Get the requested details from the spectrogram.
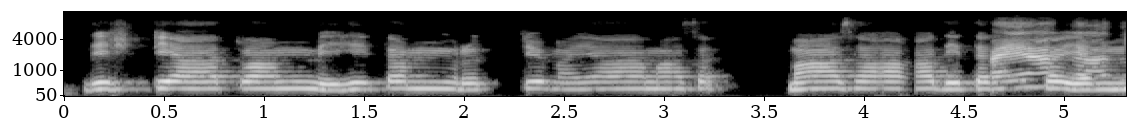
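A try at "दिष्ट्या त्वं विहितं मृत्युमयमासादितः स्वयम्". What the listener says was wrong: మాతాజీ మయా అంటే మైన్ అవుతుంది, మయా కాదు మయ. ఒక్క దీర్ఘం ఇటు పెడితే అంతే, అది పదం అర్థం మారిపోతుంది.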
